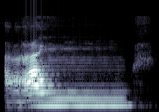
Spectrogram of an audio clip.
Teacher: This is idgham with kunna. So keep the sound in your nose for a longer time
